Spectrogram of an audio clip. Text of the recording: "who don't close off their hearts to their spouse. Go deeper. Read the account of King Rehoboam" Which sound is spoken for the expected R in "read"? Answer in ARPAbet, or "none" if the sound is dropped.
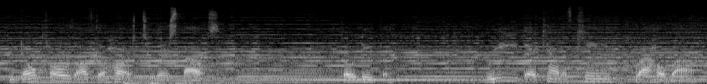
W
